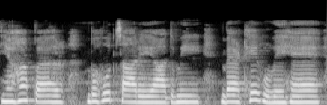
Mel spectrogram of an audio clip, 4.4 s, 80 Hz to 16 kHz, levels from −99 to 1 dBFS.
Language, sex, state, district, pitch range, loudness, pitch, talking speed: Hindi, female, Uttar Pradesh, Shamli, 195-220 Hz, -13 LUFS, 205 Hz, 110 wpm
